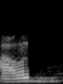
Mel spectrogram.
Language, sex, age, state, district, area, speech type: Telugu, male, 18-30, Telangana, Khammam, urban, conversation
